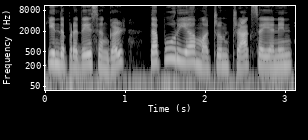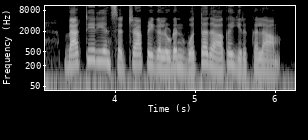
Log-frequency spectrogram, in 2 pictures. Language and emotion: Tamil, neutral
